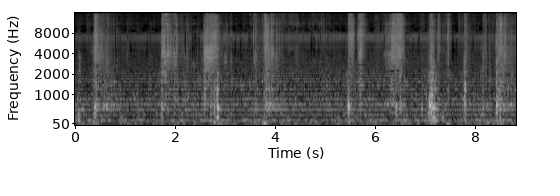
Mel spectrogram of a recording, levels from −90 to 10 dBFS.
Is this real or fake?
fake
